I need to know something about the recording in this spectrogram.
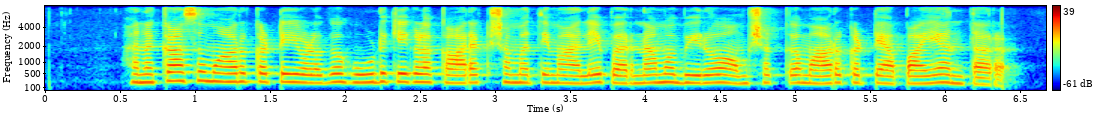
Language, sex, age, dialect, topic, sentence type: Kannada, female, 41-45, Dharwad Kannada, banking, statement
